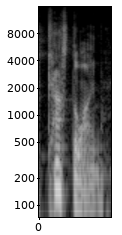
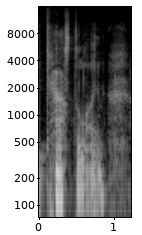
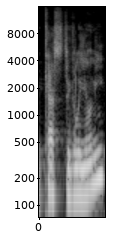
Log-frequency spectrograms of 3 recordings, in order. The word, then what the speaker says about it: Castelline: It is Castelline. R.J. Castelline. I say Castiglione all the time because I'm Hispanic and I pronounce all the letters, but it is Castelline.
